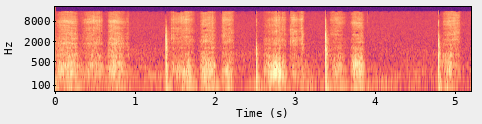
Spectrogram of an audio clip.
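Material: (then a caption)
Chalk. A yellow chalk stick is scraped across a small, flat black chalkboard in a wooden frame while shading flowers. Soft, raspy rubbing strokes come in short bursts, broken by several sharp taps as the chalk meets the board.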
